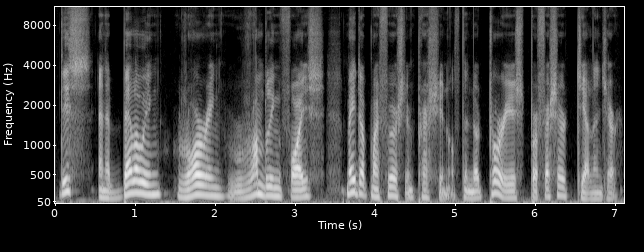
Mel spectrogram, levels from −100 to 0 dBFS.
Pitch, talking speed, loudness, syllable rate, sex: 135 Hz, 145 wpm, -20 LUFS, 4.8 syllables/s, male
